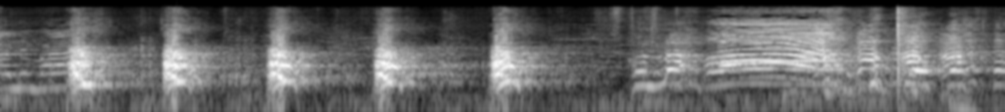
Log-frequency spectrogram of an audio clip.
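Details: Labrador Retriever Marley barks the number of fingers held up: five punchy barks at a steady half-second rhythm, then a burst of excited talking and laughter with a high sing-song voice.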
